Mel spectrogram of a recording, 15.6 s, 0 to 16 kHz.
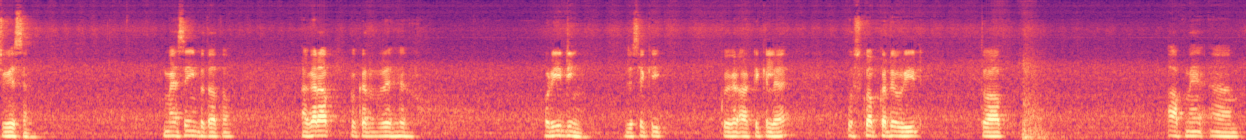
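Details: Stuttering in an adult man speaking Hindi, on day 37 of speech therapy for his stammering, with improvement noted across speaking situations.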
